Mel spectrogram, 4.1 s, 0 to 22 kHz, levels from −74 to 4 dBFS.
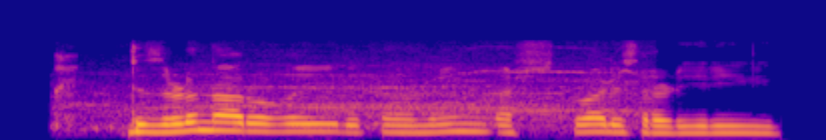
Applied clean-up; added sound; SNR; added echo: none; Crowd / Cheering; 14 dB; none.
